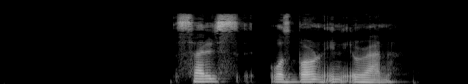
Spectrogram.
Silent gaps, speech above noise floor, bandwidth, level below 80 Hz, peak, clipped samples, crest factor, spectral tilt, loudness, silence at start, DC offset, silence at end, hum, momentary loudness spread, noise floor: none; 60 dB; 11.5 kHz; -60 dBFS; 0 dBFS; under 0.1%; 24 dB; -3 dB/octave; -21 LUFS; 1.75 s; under 0.1%; 0.75 s; none; 15 LU; -83 dBFS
